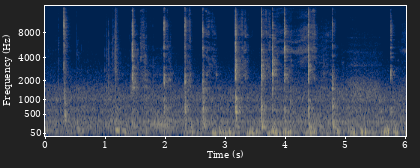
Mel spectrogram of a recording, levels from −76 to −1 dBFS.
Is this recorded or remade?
recorded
